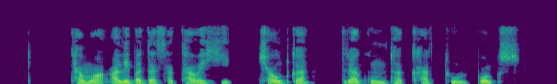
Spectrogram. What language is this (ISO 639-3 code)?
kat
